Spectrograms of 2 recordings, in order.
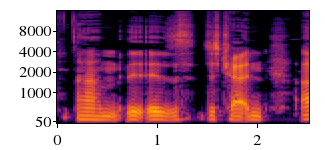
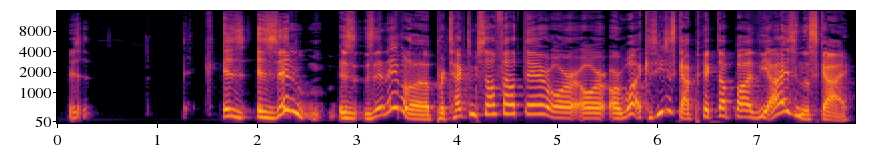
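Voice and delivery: higher, anxious voice of a sister asking about a friend; worried sister; 7 semitones higher than usual. Acted. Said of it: "she looks at all of you".

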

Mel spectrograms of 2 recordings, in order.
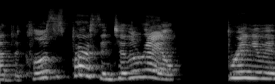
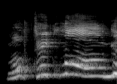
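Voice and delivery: slow, higher, louder threat; menacing character voice; 8 semitones higher, 8 dB louder than usual. Acted. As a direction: tease the victim slowly. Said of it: "she's just like".

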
